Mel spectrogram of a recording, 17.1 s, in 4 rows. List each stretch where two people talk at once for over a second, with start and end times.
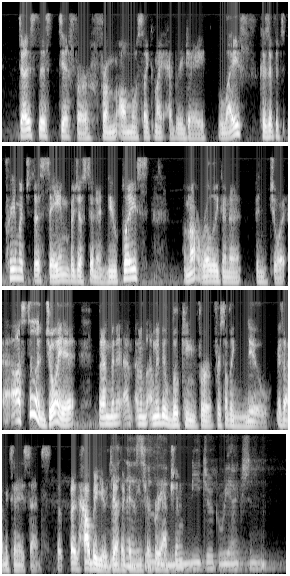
14.4-15.6

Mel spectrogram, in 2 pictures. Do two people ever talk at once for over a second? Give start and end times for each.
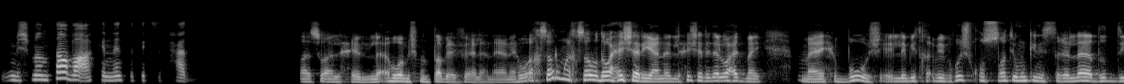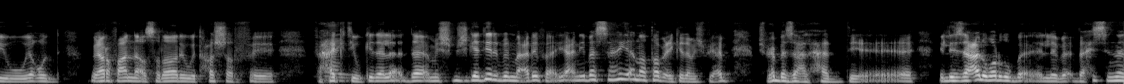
none

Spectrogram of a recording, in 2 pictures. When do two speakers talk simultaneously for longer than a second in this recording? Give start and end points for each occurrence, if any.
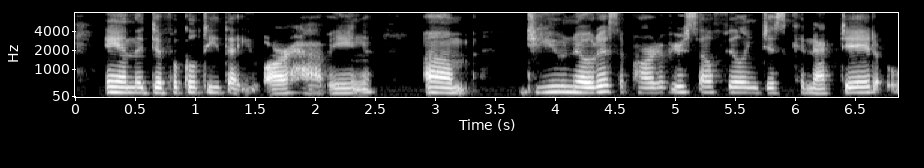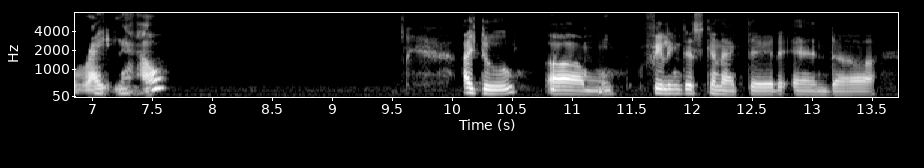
none

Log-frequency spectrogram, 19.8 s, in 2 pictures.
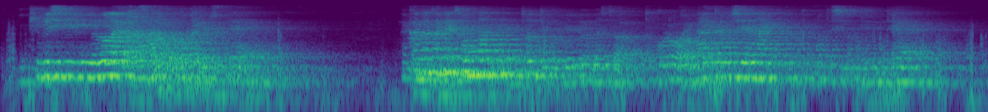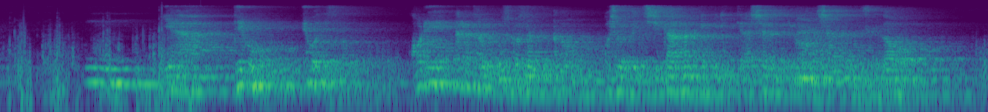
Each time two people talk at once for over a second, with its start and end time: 1.1-2.5

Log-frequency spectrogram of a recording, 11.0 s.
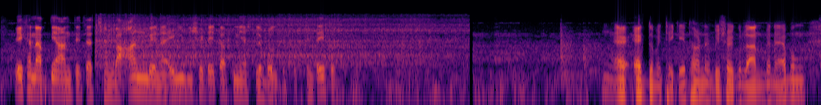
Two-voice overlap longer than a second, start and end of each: none

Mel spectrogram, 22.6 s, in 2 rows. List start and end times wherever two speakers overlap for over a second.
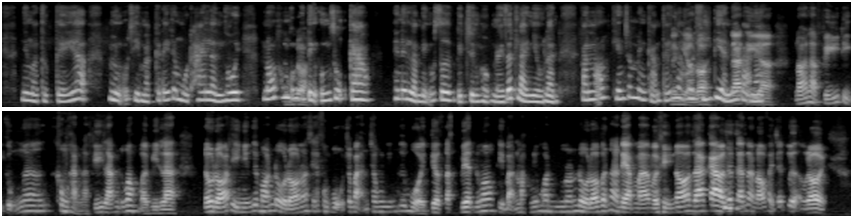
8.9-10.1

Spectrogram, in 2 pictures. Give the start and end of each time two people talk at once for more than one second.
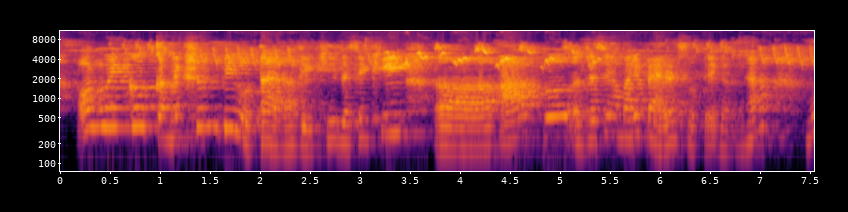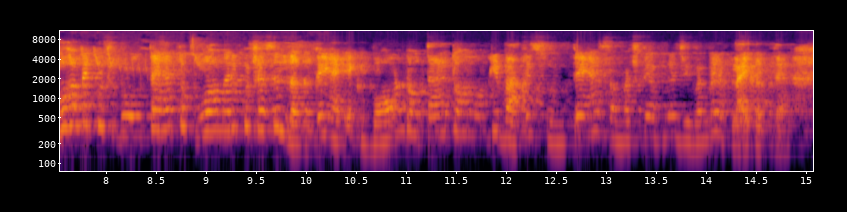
none

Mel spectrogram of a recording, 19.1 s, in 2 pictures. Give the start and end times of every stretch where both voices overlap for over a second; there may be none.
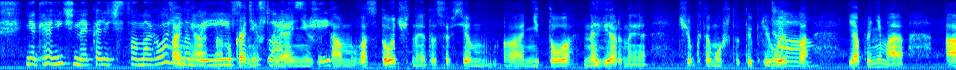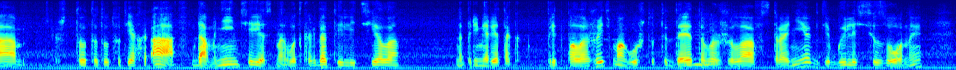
1.7-3.4

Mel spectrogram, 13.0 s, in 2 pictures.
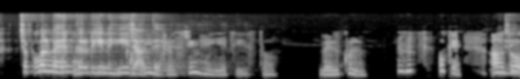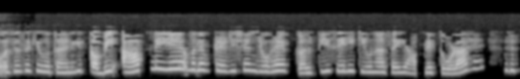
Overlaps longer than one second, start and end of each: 0.5-2.0

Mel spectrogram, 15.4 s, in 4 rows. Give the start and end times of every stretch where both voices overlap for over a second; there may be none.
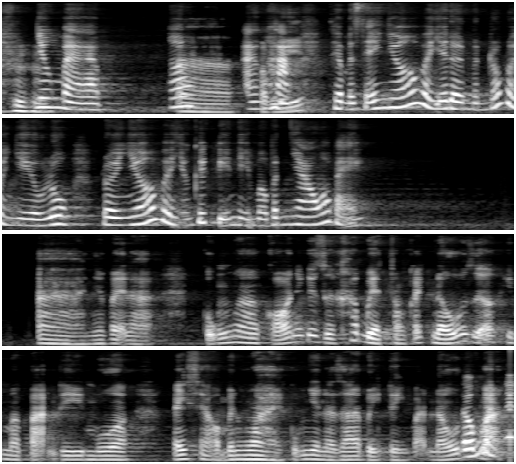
none

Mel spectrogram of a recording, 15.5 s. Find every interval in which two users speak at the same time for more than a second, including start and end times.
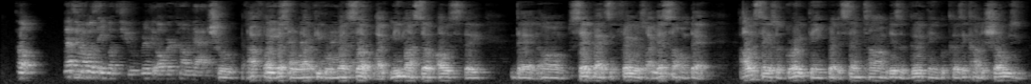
4.0-5.5

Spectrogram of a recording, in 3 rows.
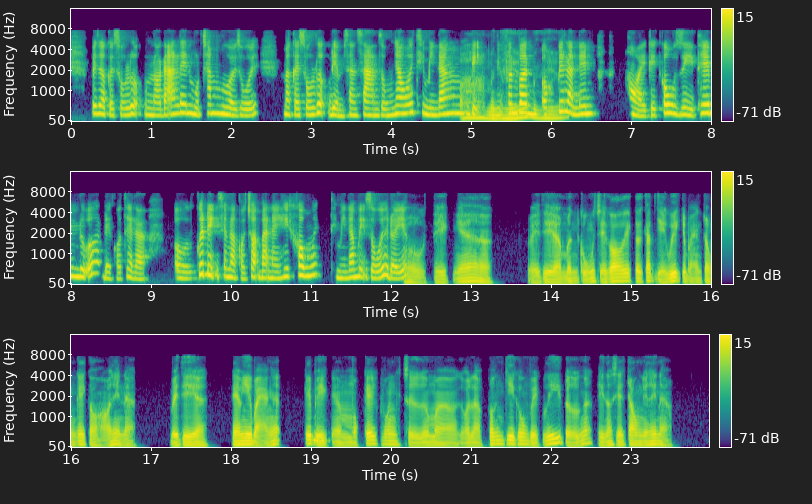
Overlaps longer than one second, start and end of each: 4.8-6.2

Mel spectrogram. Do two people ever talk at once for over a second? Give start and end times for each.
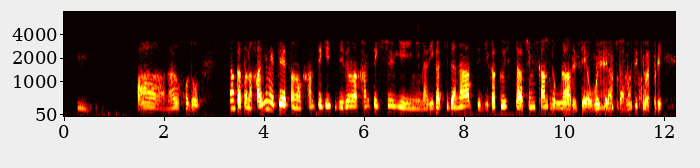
9.3-11.7

